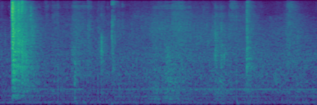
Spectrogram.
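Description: Hand tools and small parts being handled in a car's engine bay: one sharp clack just after the start, then a few light clicks, over a steady low background hum.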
